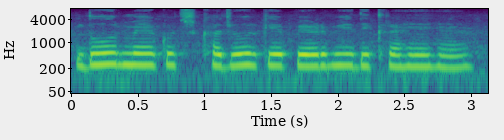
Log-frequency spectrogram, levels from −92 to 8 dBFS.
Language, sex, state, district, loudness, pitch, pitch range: Hindi, female, Uttar Pradesh, Lucknow, -13 LUFS, 245 Hz, 240-255 Hz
